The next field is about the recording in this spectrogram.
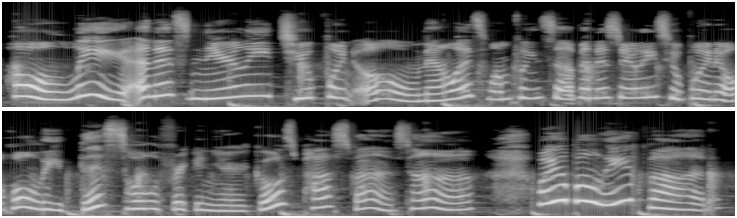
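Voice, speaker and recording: A woman's voice: very high-pitched, big pitch swings, unhurried. A woman game streamer giving live reaction commentary in a gushing, exclamatory, emotionally invested way. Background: game music.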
